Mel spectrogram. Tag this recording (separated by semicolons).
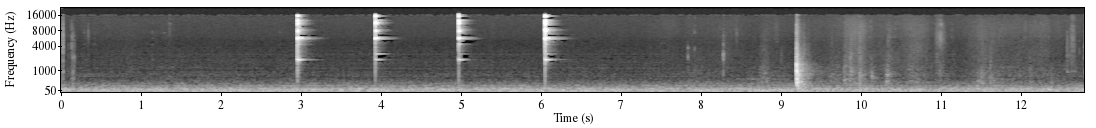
tap; fork; glass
